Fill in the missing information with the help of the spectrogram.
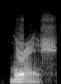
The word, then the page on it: Moorish: American English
